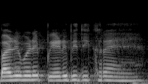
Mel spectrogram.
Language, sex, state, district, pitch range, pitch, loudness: Hindi, female, Bihar, Begusarai, 185-200 Hz, 190 Hz, -23 LUFS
